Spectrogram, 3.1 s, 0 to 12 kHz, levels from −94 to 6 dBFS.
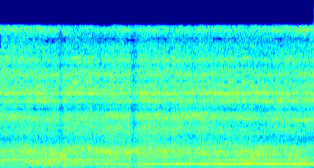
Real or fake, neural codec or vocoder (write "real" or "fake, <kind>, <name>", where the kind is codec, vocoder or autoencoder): fake, codec, SNAC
